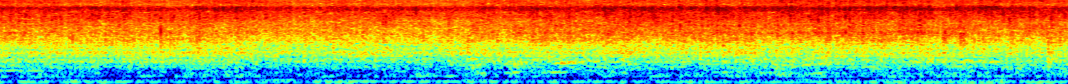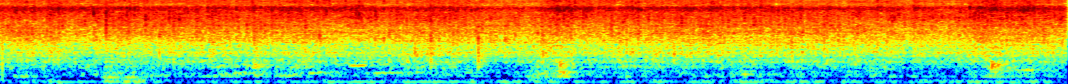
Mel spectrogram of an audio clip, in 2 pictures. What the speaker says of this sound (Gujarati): એકદમ હલકા હલકા હાથે મિક્સ કરીશું જ્યાં સુધી આપણે ભીંડા સરસ તેલમાં મિક્સ કરી દઈએ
